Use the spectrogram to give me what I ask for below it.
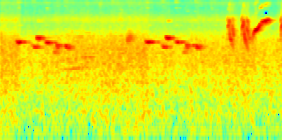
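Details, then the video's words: Cinereous tit calling rivals with brisk runs of short, slightly descending twittered notes, repeated twice, ending in a flurry of sharp high sweeping chips, over light background hiss. "suara crecetan burung GELATIK batu gacor"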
